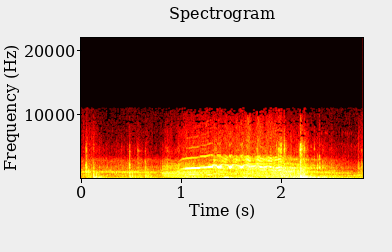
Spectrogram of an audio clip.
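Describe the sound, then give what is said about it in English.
A horse whinnies loudly for about a second in a barn, its high wavering call rising and falling, with faint shuffling and stamping underneath. “We'll look at the horses.”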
